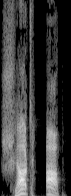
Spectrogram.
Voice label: human old grumpy man english says angrily shut up; zapsplat

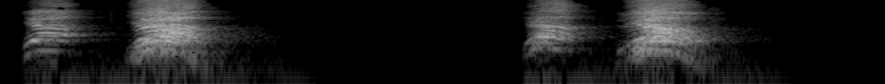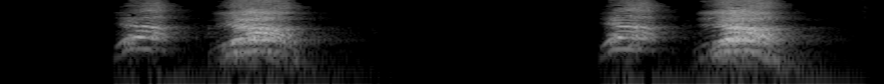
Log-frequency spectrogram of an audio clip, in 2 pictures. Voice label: HUMAN CROWD Military Shout German "Yes"; smartsound

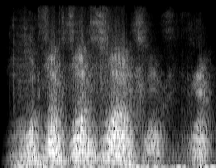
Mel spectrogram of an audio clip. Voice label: Alien Scientist; little robot sound factory

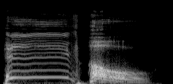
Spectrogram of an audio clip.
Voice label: male voice pirate heave ho; human; zapsplat

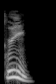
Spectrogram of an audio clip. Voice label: cartoon voice high pitched says green

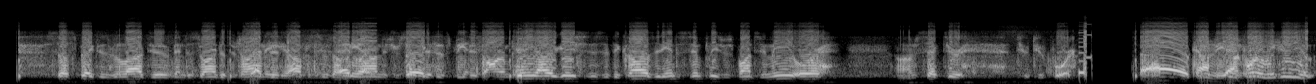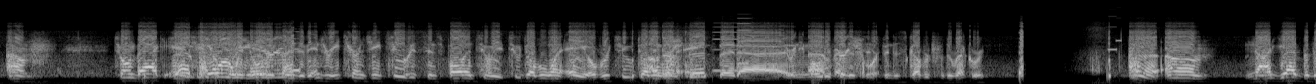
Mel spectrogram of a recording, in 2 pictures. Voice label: Radio Police Crime Scene American; noise creations

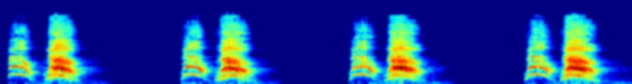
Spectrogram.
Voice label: HUMAN CROWD Military Shout English "No"; smartsound

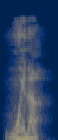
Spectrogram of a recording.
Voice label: multimedia male voice processed says winner

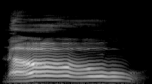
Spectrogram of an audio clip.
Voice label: voice male in peril says "no"; human

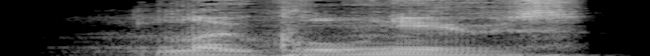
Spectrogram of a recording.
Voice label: radio prod male voice says local news processed

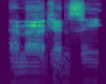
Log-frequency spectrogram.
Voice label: science fiction robot says emergency

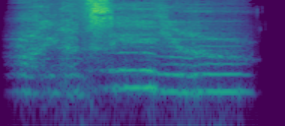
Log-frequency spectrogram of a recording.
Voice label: horror voice ghostly says i can see you

